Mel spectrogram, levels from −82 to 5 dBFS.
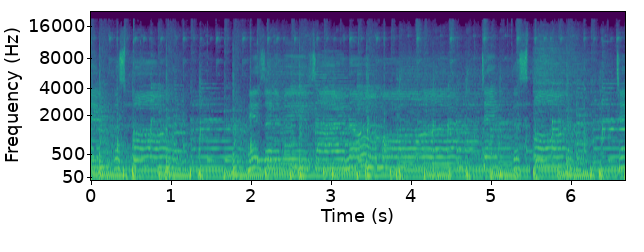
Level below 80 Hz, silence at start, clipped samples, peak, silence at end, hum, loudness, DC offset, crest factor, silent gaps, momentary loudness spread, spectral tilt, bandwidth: -24 dBFS; 0 s; under 0.1%; -2 dBFS; 0 s; none; -18 LUFS; under 0.1%; 14 dB; none; 2 LU; -5 dB/octave; 19 kHz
